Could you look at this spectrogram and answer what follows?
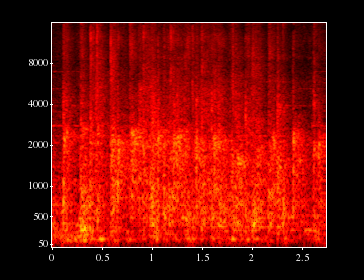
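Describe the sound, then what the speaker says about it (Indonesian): Students in a classroom during a biology lesson on the human digestive system clap together, producing a loud, continuous burst of close, busy applause with no talk over it. "Oke, tepuk tangan."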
